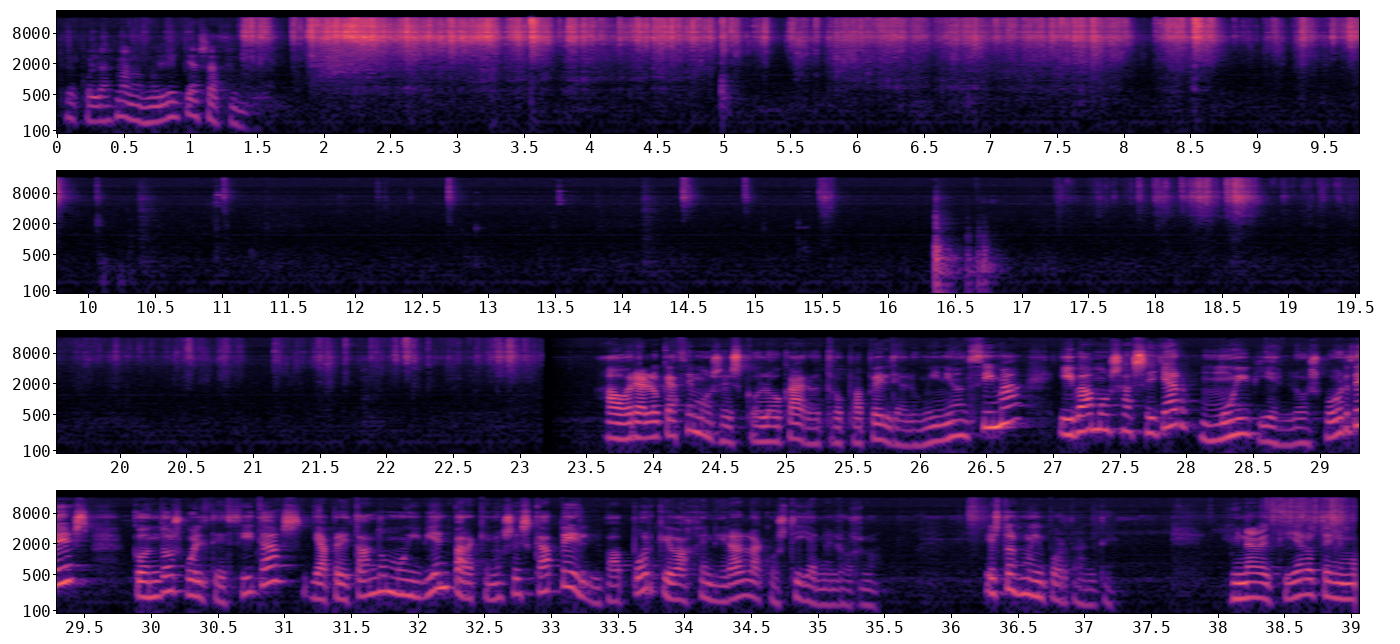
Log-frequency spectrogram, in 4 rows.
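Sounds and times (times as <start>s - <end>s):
aluminium foil crinkling: 0.2s - 10.0s, 14.5s - 15.7s, 17.3s - 23.2s, 38.1s - 39.0s.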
